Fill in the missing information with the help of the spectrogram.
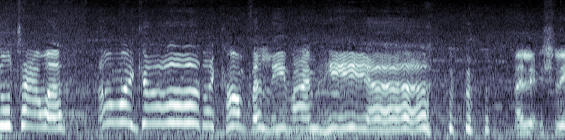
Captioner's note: laughing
